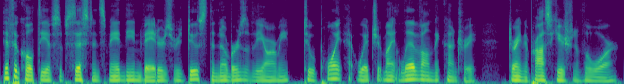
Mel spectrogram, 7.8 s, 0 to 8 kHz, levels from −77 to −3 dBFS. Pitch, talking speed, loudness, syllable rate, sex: 95 Hz, 225 wpm, -21 LUFS, 6.4 syllables/s, male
